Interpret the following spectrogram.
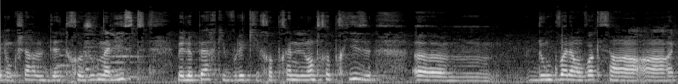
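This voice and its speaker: A woman's voice: mid-range voice, darkish tone, slight background noise. A woman book vlogger chatting casually to camera at home, enthusiastic and full of small hesitations.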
